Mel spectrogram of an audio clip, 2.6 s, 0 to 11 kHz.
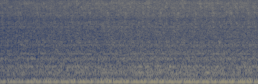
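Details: Ram camper van with hot-soak stalling, nearly warmed up, idling with desired idle airflow at 20 counts: steady even low rumble, no misses, knocks or hunting; normal warm idle.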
